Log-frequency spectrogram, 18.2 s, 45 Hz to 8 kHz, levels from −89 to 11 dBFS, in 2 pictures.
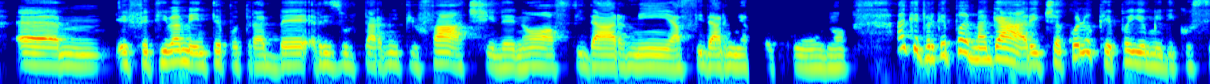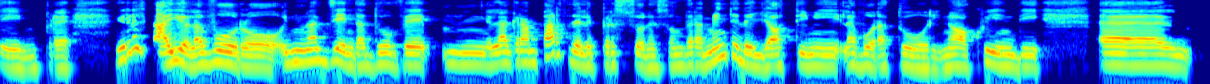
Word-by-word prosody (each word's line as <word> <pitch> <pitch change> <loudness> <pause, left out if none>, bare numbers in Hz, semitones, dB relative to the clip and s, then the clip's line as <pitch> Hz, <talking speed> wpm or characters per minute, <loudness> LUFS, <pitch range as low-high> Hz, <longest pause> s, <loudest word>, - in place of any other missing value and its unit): ehm 355 - +4
effettivamente, 165 0 -1
potrebbe 145 -1 -4
risultarmi 150 0 -7
più 150 -2 -18
facile, 140 -3 +1
no, 140 +2 -3
affidarmi 135 -1 -1
affidarmi 140 0 -3
a 135 - -16
qualcuno. 130 0 -11 0.3
Anche 405 +1 0
perché 270 -4 -2
poi 340 +3 +3
magari 205 -8 +5
cioè 165 +1 -3
quello 315 - +1
che - - -3
poi 180 -2 -1
io 160 -2 +1
mi 140 -2 -7
dico 140 +1 -17
sempre: 125 -1 -6 0.4
in 430 +3 +2
realtà 405 -1 +5
io - - +6
lavoro 155 -6 +2
in 160 - -2
un'azienda 180 -5 +1
dove, 150 +1 0
mhmm, 155 -2 -4
la 165 +2 +3
gran 180 +1 -1
parte 255 - +3
delle 150 -2 +1
persone 155 -4 -4
son 140 +3 -8
veramente 160 - -1
degli 140 -5 0
ottimi 140 0 -1
lavoratori, 135 -4 -3
no, 140 +1 +1
quindi, 140 -6 -2 0.4
ehm 145 -3 +4
150 Hz, 145 wpm, -24 LUFS, 135-165 Hz, 0.4 s, io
